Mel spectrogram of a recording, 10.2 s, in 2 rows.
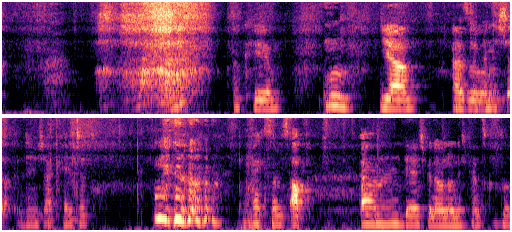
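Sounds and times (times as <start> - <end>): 
forceful nose blowing: 0.0 - 2.3
speech: 2.3 - 10.1.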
